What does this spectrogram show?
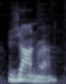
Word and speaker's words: genre: We say genre. Genre genre. This kind of sounds French. Is it French? I think it comes from French.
